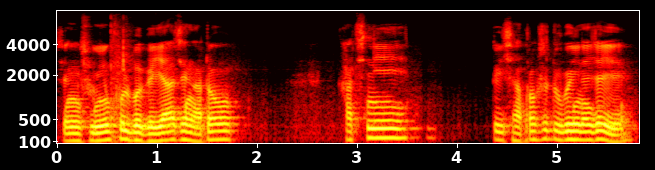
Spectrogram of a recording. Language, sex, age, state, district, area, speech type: Bodo, male, 18-30, Assam, Kokrajhar, urban, spontaneous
